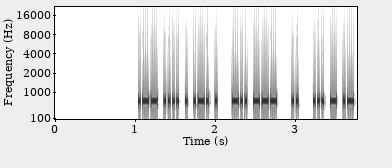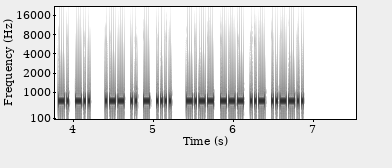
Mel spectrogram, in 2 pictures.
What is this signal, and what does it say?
Morse code, heard as a keyed tone, about 41 wpm, 700 Hz. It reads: WHERE DO I STAND WITH YOU?
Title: Sentences from Top 1000 Words - Review Part 1 - 45wpm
